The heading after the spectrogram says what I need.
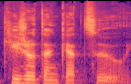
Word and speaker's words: Kishōtenketsu: I'm going to pronounce it incorrectly, I'm sure. Kisho tenetsu. Yeah. Kotenetsu.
